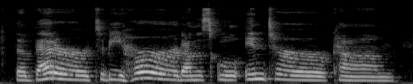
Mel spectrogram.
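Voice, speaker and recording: A woman puts on a growling character voice at a medium pitch. She speaks at a fairly slow pace. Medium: read story.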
